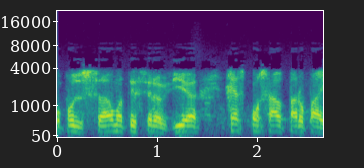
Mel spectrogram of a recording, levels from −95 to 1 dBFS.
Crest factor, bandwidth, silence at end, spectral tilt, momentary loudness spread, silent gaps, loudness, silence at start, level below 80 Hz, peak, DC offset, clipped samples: 12 dB; 4.3 kHz; 0 s; -6.5 dB/octave; 5 LU; none; -13 LUFS; 0 s; -60 dBFS; -2 dBFS; under 0.1%; under 0.1%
